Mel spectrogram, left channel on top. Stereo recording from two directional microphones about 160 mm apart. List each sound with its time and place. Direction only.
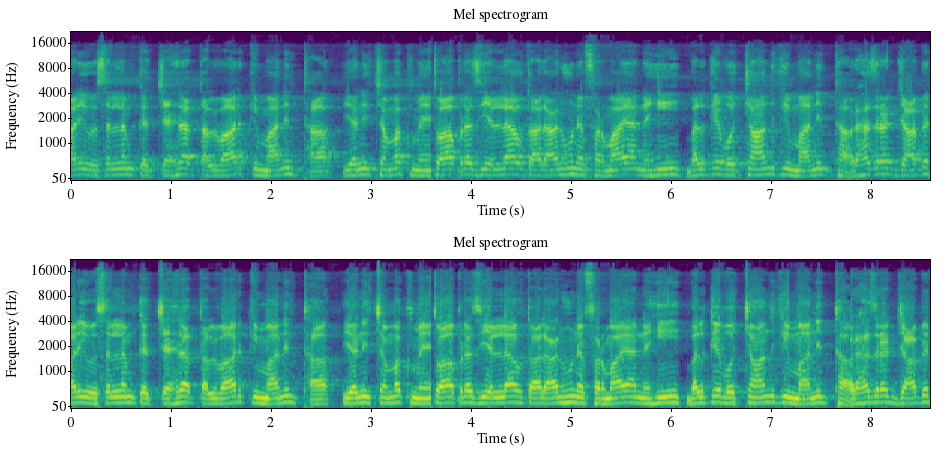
0.0 s a man's voice: 25° right (ahead or behind)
